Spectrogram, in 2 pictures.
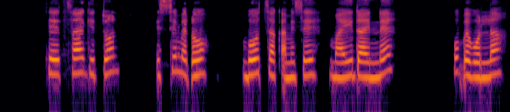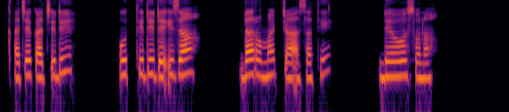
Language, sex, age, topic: Gamo, female, 25-35, government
